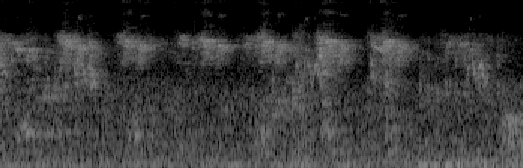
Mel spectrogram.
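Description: House sparrows give harsh, rapid chirps, roughly two to three a second, bright and overlapping as if several birds call at once.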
